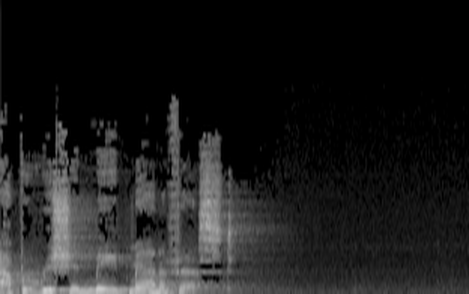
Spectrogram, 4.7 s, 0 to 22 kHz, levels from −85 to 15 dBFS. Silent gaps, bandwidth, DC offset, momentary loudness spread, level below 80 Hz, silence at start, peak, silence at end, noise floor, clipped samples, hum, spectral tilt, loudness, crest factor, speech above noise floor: none; 15 kHz; under 0.1%; 8 LU; -66 dBFS; 0 s; -4 dBFS; 2.35 s; -60 dBFS; under 0.1%; none; -4 dB/octave; -18 LUFS; 18 dB; 42 dB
